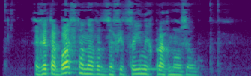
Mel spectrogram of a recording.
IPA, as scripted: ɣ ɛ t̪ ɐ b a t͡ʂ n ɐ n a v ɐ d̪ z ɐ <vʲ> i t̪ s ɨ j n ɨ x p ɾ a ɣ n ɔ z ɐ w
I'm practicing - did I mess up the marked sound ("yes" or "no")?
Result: yes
